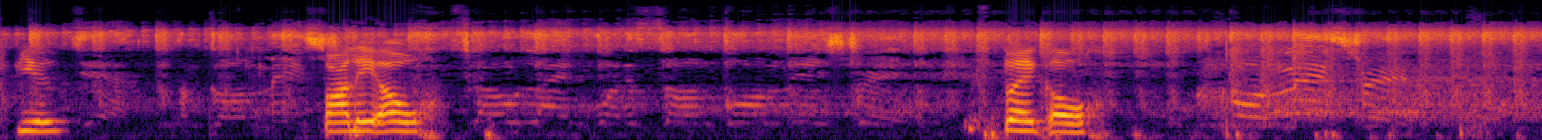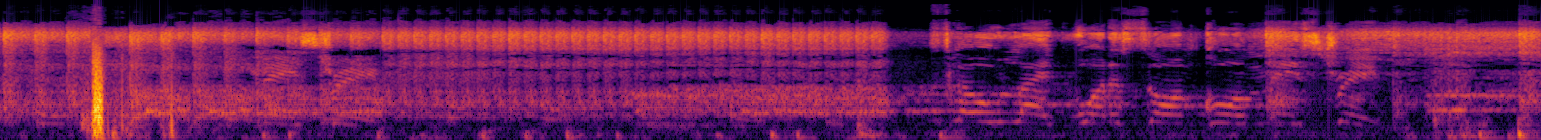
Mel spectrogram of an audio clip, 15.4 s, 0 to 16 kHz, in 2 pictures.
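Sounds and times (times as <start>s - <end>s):
bright busy electronic game backdrop: 0.0s - 0.4s, 1.6s - 2.5s, 4.0s - 12.1s
speech: 0.1s - 0.7s, 1.6s - 2.6s, 5.0s - 5.6s.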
